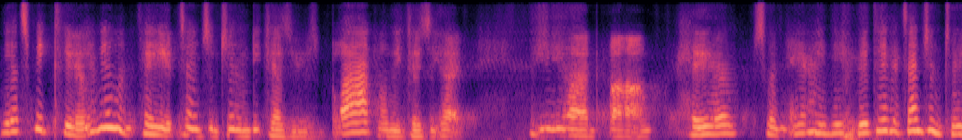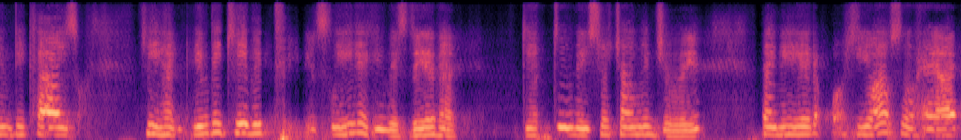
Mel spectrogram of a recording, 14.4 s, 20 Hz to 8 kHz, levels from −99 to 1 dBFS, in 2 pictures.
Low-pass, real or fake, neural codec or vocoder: 7.2 kHz; fake; codec, 16 kHz, 0.5 kbps, FreqCodec, smaller model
